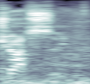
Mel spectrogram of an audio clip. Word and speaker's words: chassis: Chassis. Chassis. Chassis. Chassis. Chassis. Chassis. I can't say it. Say it again. Chassis. Chassis. It's chassis, but you just don't say the last I know, that's what I can never say it.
